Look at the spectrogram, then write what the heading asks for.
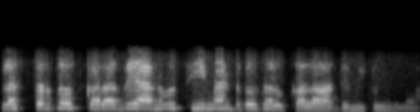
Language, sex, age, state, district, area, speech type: Dogri, female, 18-30, Jammu and Kashmir, Udhampur, rural, conversation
